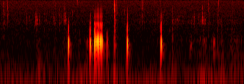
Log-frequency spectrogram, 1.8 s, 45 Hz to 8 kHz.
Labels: {"label": "biophony, knock croak", "recorder": "SoundTrap 300"}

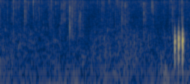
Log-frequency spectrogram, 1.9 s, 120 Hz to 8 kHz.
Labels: {"label": "biophony, damselfish", "recorder": "SoundTrap 500"}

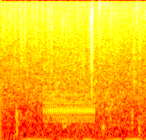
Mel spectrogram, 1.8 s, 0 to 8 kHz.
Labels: {"label": "biophony, croak", "recorder": "SoundTrap 500"}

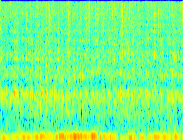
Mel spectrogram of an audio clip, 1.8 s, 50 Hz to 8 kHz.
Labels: {"label": "anthrophony, boat engine", "recorder": "SoundTrap 500"}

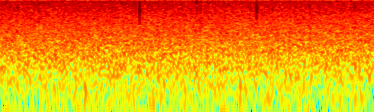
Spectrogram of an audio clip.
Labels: {"label": "ambient", "recorder": "HydroMoth"}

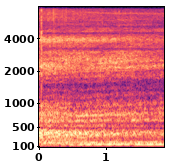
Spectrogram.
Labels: {"label": "anthrophony, boat engine", "recorder": "HydroMoth"}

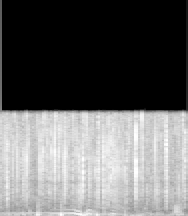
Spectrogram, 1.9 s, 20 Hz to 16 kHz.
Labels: {"label": "biophony, cascading saw", "recorder": "SoundTrap 600 or HydroMoth"}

